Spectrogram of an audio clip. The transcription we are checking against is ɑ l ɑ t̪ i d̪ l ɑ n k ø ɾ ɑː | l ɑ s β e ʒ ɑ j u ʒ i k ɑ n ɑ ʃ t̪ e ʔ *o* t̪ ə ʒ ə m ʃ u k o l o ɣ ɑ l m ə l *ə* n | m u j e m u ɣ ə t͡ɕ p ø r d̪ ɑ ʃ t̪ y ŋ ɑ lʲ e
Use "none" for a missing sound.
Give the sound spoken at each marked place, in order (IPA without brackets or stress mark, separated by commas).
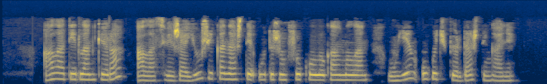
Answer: u, ɑ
